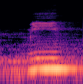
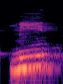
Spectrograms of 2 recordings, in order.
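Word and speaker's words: ميم: For example, आप जब मीम को रीड करेंगे, मीम, तो यू are connecting your lips, you are merging your lips, so it is pronounced by lips.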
